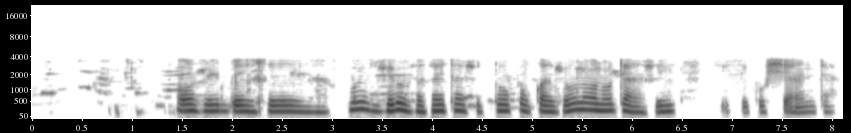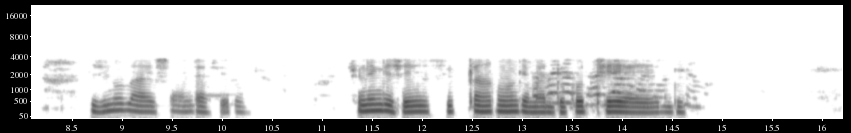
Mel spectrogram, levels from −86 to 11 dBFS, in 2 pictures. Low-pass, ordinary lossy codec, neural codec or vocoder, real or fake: 3.6 kHz; Opus, 64 kbps; none; real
